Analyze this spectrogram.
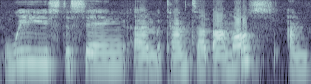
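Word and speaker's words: cantábamos: used to sing um kanta bamos and be careful there was an accent on the first a of the abamos you plural used to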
